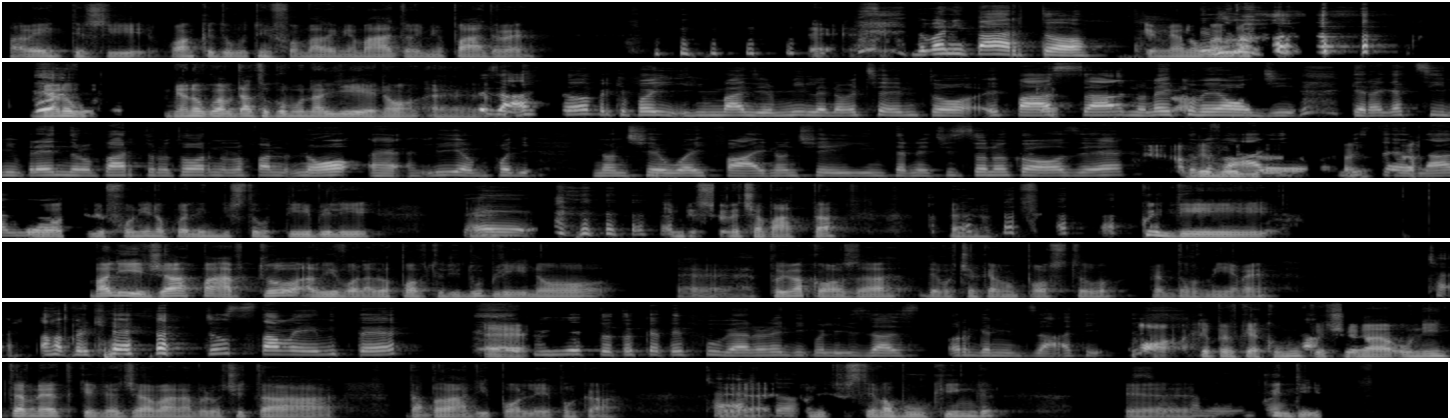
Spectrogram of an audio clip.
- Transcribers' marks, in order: chuckle; tapping; unintelligible speech; laugh; other background noise; chuckle; other noise; tongue click; laughing while speaking: "perché"; exhale
- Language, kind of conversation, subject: Italian, podcast, Qual è una scelta che ti ha cambiato la vita?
